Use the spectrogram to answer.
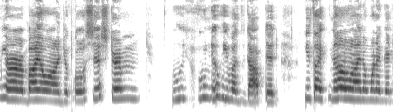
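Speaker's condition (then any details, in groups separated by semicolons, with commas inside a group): Cerebral palsy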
